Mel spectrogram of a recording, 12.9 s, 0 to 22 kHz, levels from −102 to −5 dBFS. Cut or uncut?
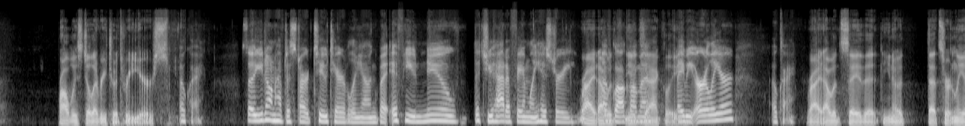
uncut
